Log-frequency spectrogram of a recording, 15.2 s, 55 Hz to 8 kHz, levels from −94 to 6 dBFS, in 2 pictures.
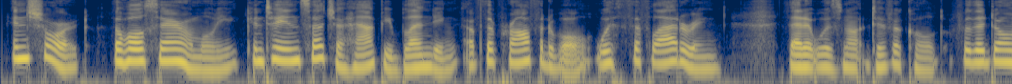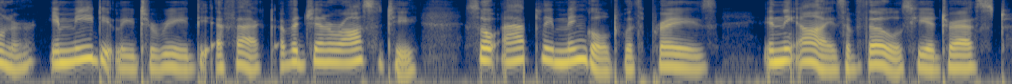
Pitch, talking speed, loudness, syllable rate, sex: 180 Hz, 175 wpm, -17 LUFS, 5.6 syllables/s, female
